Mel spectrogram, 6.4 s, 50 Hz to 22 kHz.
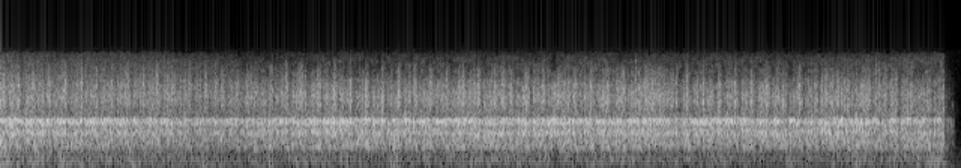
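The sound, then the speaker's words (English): Russian woodpecker radar interference on the 20-meter shortwave band: a loud, steady, rapid tapping buzz, like fast mechanical knocking through radio hiss, running unbroken for about six seconds before cutting off abruptly. “Here's what the Russian woodpecker would have sounded like on 20 meters.”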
